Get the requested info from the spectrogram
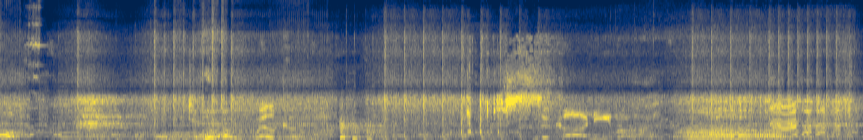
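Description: Spooky music mixed with unclear, non-verbal voices and sound effects from Halloween animatronic props, with almost no bass.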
